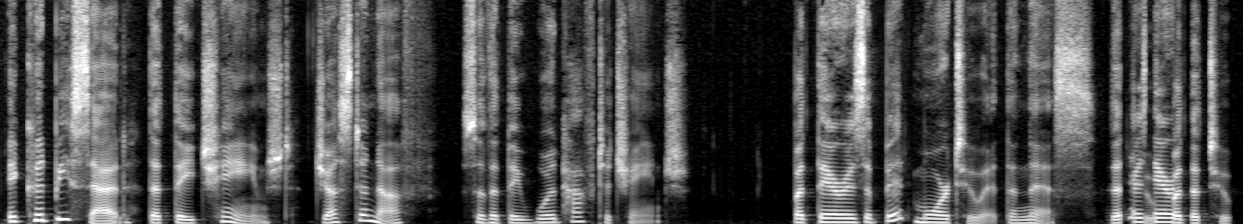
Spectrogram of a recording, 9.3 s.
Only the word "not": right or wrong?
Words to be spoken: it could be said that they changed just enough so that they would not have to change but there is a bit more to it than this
wrong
